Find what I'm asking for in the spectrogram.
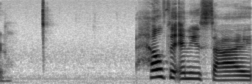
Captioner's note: tongue clicking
